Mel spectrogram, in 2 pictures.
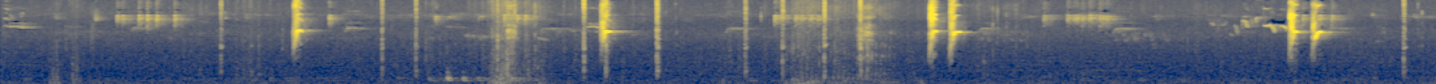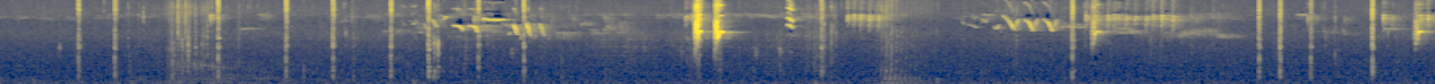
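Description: Small birds calling in the open: sharp, short chip notes every few seconds, loudest about three, six, nine, thirteen and twenty-one seconds in, over softer high twittering. A few low dull thumps come in between.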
